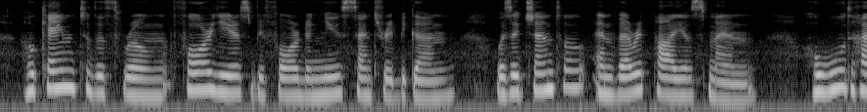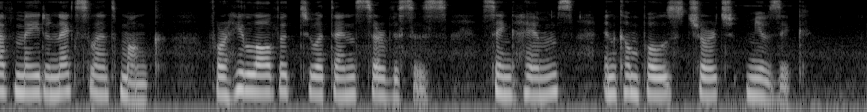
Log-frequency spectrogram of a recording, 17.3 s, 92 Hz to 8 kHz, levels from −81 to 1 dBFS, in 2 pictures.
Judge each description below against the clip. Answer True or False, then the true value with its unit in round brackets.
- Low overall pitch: False (185 Hz)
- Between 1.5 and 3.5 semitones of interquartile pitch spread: True (2.6 semitones)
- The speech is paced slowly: True (130 wpm)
